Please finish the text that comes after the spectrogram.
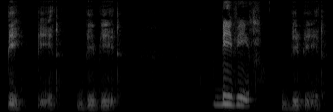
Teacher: it's actually a little bit in between b and a v it's quite a soft B so b b and how is in English live yeah but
